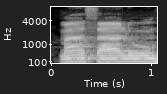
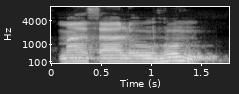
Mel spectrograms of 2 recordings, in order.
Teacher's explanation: di sini ada mim sukun bertemu dengan Kaf maka ini kita baca jelas jangan kita baca dengung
